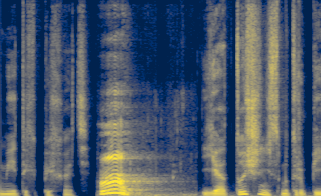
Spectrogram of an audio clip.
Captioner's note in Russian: Непонятный стон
